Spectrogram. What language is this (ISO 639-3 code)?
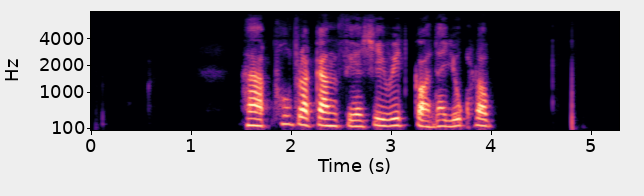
tha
